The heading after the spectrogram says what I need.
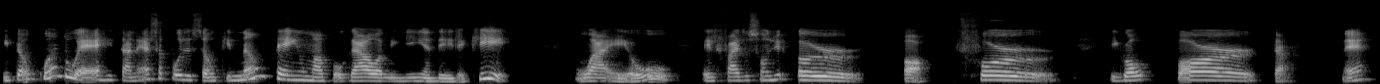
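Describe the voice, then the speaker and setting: A woman teacher with a Paraná Brazilian accent explaining a lesson to young pupils, patient and explanatory, often checking in with "né?" and sounding out words slowly. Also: fairly low pitch, expressive, creaky, slightly rough. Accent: Paraná Brazilian Portuguese. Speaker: primary school teacher. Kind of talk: recorded online lesson.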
